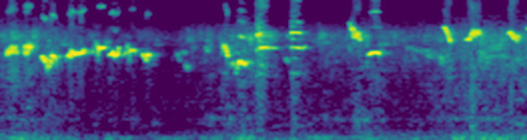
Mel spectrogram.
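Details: Oriental white-eye (pleci) in ngeriwik style, with high, rapid chirping trills and twittering bursts separated by brief gaps, against a soft low hum.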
